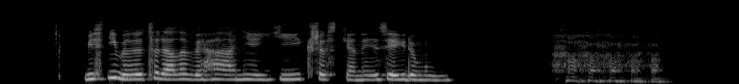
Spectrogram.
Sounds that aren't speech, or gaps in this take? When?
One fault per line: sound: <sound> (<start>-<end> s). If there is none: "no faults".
sound: laugh (5.5-6.8 s)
